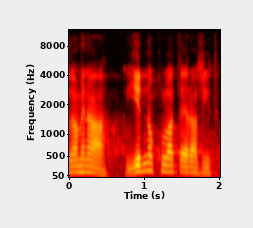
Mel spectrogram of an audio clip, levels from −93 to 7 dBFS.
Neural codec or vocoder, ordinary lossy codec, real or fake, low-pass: codec, 24 kHz, 0.9 kbps, WavTokenizer, small release; Opus, 32 kbps; fake; 10.8 kHz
